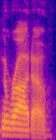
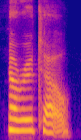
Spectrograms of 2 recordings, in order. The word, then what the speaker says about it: Naruto: They said he would run like Narado or I don't know how to say the character's name. Naruto.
